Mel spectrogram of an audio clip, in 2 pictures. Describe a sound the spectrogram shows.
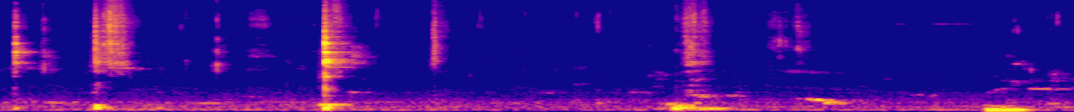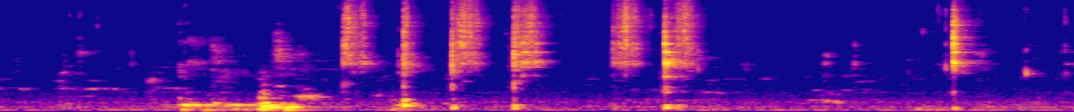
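A spoon scrapes and clinks against a metal plate.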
